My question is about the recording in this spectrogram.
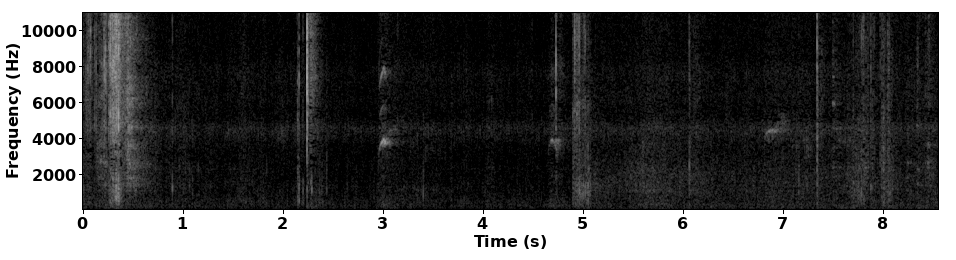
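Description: Faint, scattered rustles and clicks of tent fabric and clips as a mesh inner tent is hung from its poles, the loudest about a quarter second in.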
